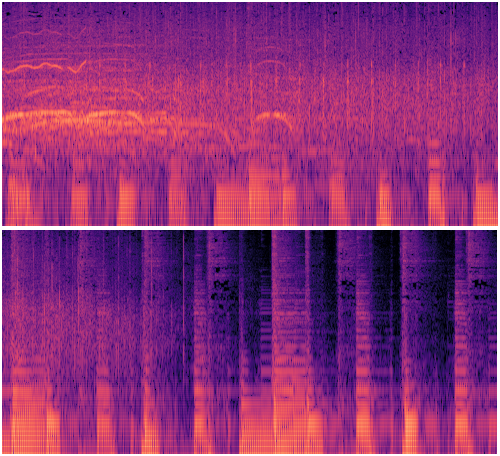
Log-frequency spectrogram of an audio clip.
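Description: Applause welcomes a singer and his band back to the stage, a loud, steady roar of clapping that fades as rhythmic band music with bass and drums takes over.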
